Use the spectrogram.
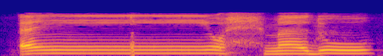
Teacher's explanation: أن نخرج ياء من الفم وغن من الخيشوم في آن واحد، هكذا أن يحمدوا.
